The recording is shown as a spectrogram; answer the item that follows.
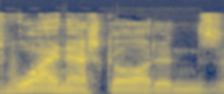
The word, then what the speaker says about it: Wynash Gardens: The music itself, like, I'm going to probably mispronounce this as well, but is it Wynash Gardens? – So it's Wynash Gardens, and Wynash. That's it's like an estate up the road from me.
